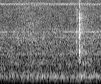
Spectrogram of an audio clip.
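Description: Near silence: faint room tone with a low steady hum and hiss, and a single brief faint click about one and a half seconds in.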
